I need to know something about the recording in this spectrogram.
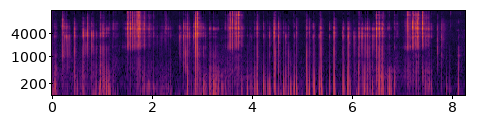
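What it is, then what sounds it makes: Ribbed glass jar with metal lid. A small, clear, empty ribbed glass jar with a gold lid is tapped and scratched with fingernails. Many quick, dry clicks and taps come in rapid bursts. Several longer bright, hissing scratch strokes are heard between them.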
